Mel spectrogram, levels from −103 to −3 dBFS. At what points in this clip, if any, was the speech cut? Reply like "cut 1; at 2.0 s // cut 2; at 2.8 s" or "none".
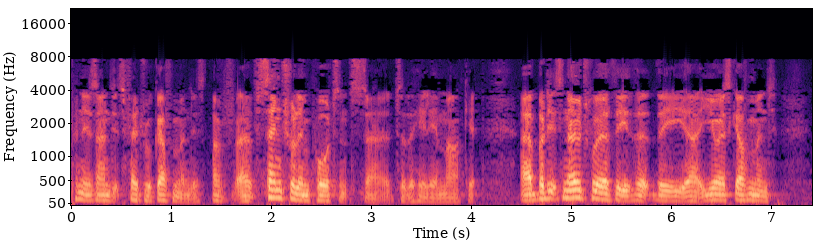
cut 1; at 1.3 s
